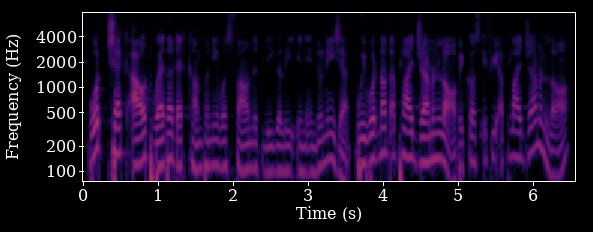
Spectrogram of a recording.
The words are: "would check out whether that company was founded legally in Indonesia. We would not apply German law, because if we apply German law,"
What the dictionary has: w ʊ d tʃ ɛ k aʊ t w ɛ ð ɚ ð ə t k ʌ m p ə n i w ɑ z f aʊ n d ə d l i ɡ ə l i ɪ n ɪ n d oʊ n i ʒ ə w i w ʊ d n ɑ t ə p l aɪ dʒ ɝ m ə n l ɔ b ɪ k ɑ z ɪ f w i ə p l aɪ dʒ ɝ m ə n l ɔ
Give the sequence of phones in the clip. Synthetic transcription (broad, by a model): w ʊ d tʃ ɛ k aʊ t w ɛ ð ɚ ð ə t k ʌ m p ə n i w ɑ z f aʊ n d ə d l i ɡ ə l i ɪ n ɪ n d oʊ n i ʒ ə w i w ʊ d n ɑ t ə p l aɪ dʒ ɝ m ə n l ɔ b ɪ k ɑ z ɪ f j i ə p l aɪ dʒ ɝ m ə n l ɔ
